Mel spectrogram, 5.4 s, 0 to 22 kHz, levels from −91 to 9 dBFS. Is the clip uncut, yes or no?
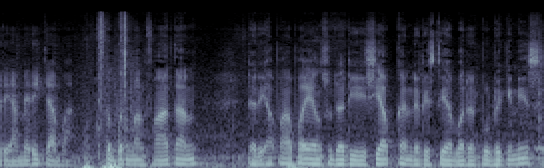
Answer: no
